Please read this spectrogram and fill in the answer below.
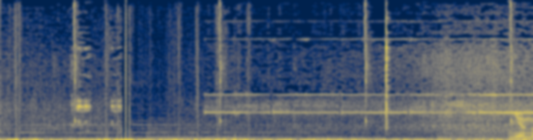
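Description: Low rumble of wind on the microphone, loud throughout, under background music whose steady high tones come in about a second and a half in.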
